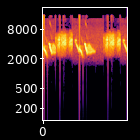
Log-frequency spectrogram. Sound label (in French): Tarin des aulnes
